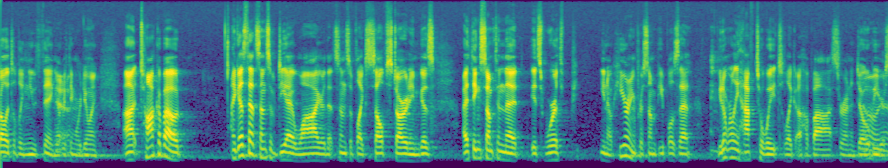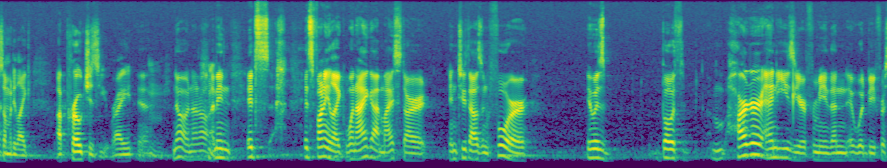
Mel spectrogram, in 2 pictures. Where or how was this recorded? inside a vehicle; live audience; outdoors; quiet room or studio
live audience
